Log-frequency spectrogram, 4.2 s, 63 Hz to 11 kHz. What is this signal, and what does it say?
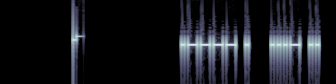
Morse code, heard as a keyed tone, about 30 wpm, 700 Hz. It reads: 1E VI
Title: Field Day Exchanges Encore - 30wpm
